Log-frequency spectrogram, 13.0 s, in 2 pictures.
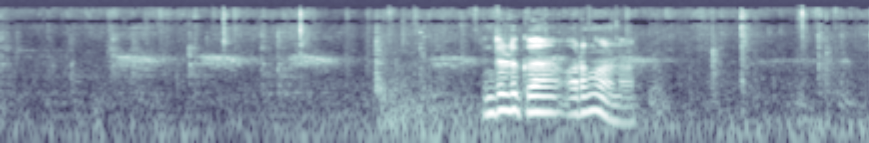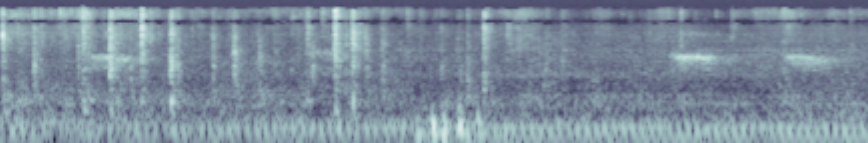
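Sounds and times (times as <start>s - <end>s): faint bird calls: 0.0s - 8.0s, 11.2s - 13.0s.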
